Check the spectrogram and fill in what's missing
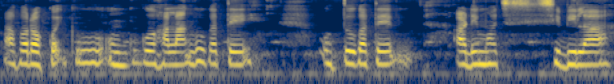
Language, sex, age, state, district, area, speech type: Santali, female, 18-30, West Bengal, Birbhum, rural, spontaneous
